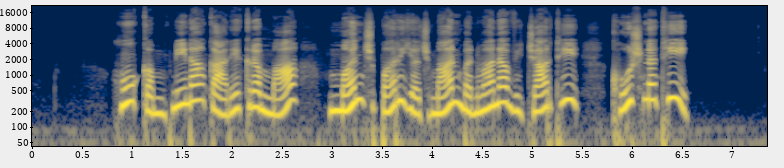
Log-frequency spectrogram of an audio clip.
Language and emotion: Gujarati, fearful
